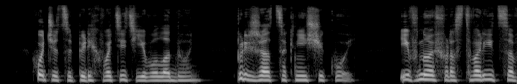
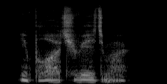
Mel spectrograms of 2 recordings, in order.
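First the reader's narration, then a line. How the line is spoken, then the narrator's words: Barely audible whisper. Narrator (Russian): шепчет едва слышно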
